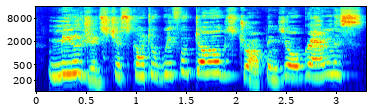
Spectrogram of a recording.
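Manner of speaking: high called reply; called back. Acted. Witch answering the queen, calling. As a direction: call back up to her. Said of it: "someone called back to her".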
